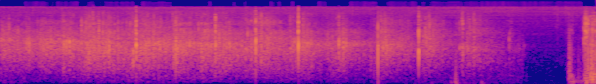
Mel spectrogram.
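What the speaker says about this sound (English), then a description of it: "Please, again, one more round of applause." A conference audience applauds in a dense, sustained burst of clapping from many hands, which fades out before a short loud thump at the end.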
